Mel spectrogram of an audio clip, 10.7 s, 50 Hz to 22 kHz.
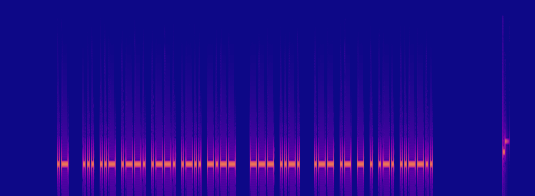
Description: Morse code, heard as a keyed tone, about 28 wpm, 700 Hz. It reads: A SUPPLY OF WATER?
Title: Sentences from Top 1000 Words - Review Part 5 - 28wpm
